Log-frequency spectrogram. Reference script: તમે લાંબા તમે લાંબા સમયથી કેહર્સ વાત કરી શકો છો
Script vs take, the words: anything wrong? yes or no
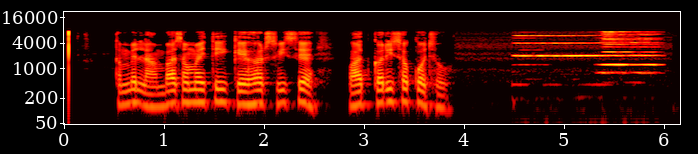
yes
